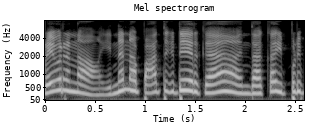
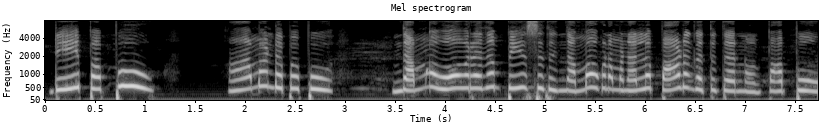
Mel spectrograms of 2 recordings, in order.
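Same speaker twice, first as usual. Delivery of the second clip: put-on high childlike voice, egging a friend on; kid sidekick voice; 7 semitones higher than usual. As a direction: pitch it up like a little boy conspiring. Kid sidekick talks to Pappu. (உயர்ந்த குழந்தைக் குரலில் சதி பேசுதல்)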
